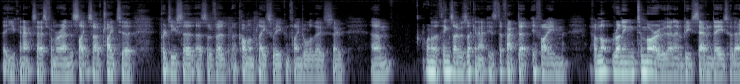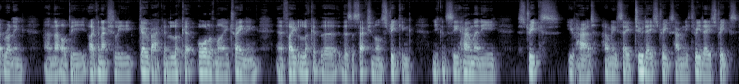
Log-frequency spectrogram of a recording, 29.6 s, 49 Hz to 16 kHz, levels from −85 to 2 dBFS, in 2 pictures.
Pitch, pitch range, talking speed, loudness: 100 Hz, 95-110 Hz, 205 wpm, -24 LUFS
